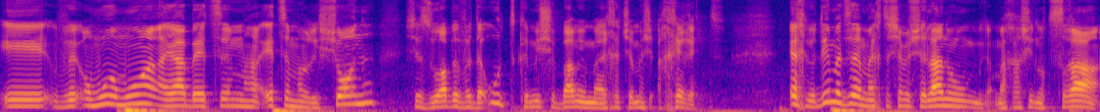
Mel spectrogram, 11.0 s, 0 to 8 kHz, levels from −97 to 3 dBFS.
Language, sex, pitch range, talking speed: Hebrew, male, 125-180 Hz, 125 wpm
